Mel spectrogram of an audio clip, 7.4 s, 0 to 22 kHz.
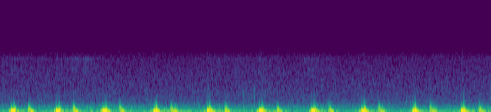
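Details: Resting heartbeat recorded while sitting at a desk, often skippy with and without reason. Low paired thumps, roughly 75 a minute, with uneven spacing between beats; irregular heartbeat with skipped beats.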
